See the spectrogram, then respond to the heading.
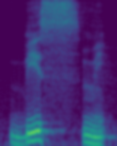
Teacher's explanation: سین کو باریک سیٹی سے لیکن ہلانا نہیں ہے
